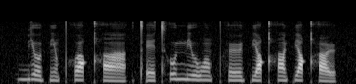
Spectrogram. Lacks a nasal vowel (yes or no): no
